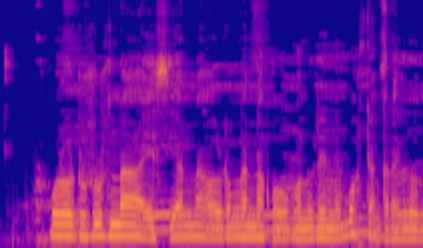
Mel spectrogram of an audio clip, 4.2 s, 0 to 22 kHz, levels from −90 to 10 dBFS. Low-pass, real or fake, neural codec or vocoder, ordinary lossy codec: none; real; none; none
